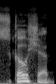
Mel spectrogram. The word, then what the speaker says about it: Scotia: It's one of those tough words to pronounce, DB. I think if you're Canadian, everybody knows it's Scotia, but I think if you're south of the border, you don't really know how to pronounce that.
